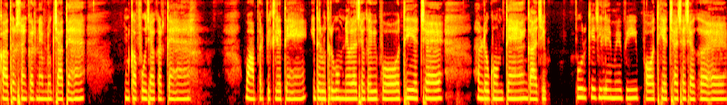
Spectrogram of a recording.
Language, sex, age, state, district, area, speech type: Hindi, female, 18-30, Uttar Pradesh, Ghazipur, rural, spontaneous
